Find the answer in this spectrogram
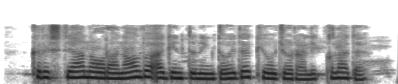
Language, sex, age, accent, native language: Uzbek, female, 25-34, Sirdaryo, Uzbek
